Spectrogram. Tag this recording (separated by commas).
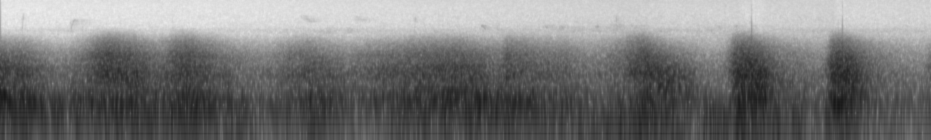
Eruption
